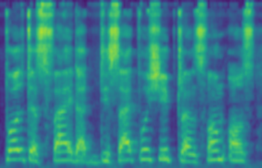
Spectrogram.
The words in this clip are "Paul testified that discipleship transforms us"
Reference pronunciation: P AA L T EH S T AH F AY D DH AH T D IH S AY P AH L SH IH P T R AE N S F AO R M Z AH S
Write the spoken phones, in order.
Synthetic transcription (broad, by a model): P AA L T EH S T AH F AY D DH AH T D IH S AY P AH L SH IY P T R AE N S F AO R M AH S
